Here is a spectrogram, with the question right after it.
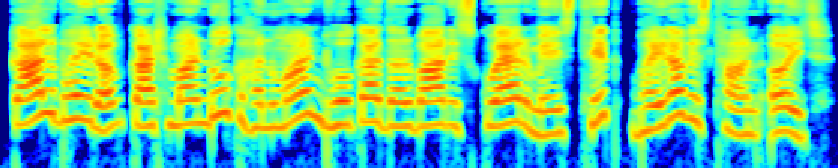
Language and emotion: Maithili, neutral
